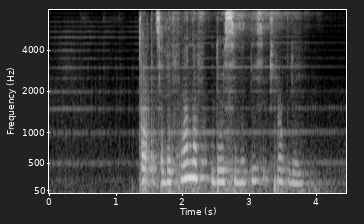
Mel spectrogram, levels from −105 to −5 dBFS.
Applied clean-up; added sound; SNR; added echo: neural separator model SepFormer DNS4.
